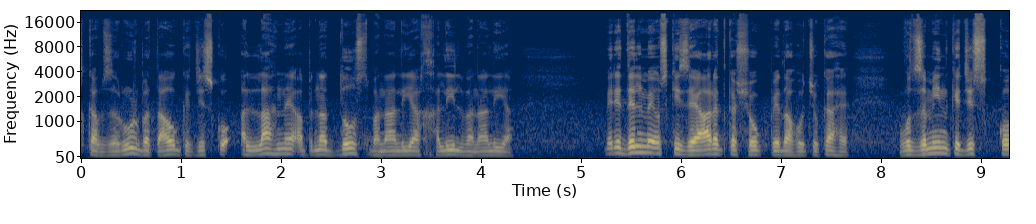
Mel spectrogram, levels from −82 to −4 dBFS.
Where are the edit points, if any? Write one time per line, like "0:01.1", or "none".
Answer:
none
